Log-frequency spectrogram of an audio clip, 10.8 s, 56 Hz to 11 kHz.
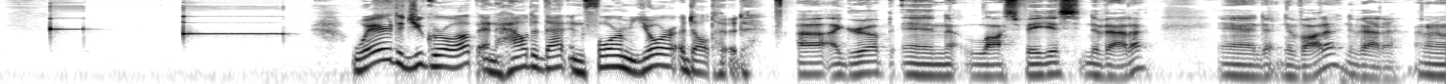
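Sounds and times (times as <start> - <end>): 
electronic timer beeps: 0.4 - 2.3
speech: 2.6 - 10.8.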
